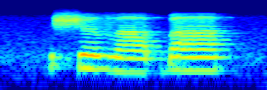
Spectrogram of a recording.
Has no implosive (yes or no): no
